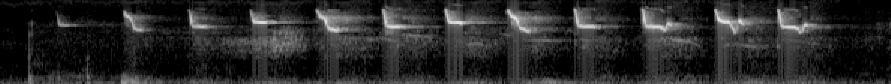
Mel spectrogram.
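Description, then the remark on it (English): A chiffchaff sings alone, a steady run of about a dozen bright, high chirping notes repeated at an even pace, clear with no talking. “I'm joined by Angus Kennedy of Nature Northwest, and today's featured bird is the chiffchaff. And Angus, the chiffchaff is a very simple song you're going to play for us now.”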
